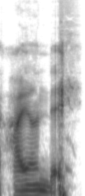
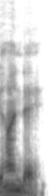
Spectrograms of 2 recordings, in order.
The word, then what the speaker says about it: Hyundai: Somebody is laughing at me because I pronounced Hyundai wrong because I said Hyundai. It's supposed to be Hyundai.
